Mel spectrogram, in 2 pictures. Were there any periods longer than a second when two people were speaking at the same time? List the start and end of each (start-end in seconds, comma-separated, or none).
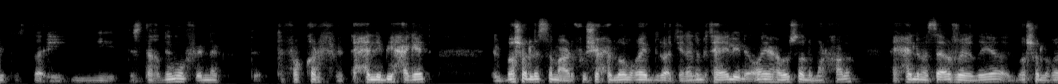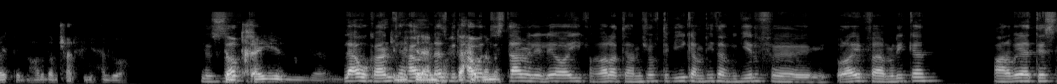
14.5-15.8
